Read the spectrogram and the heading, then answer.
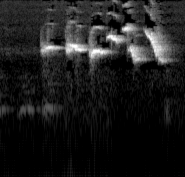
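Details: The double-collared seedeater gives a compact song phrase of a few drawn-out whistled notes followed by quicker, brighter slurs that step upward in pitch before a final buzzy downward sweep.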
